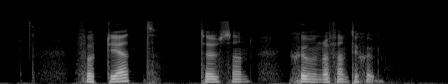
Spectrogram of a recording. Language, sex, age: Swedish, male, 19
